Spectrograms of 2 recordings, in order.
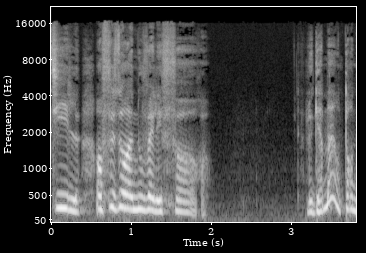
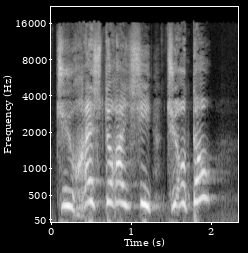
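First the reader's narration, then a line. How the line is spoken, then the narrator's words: Shouted. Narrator (French): cria-t-il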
